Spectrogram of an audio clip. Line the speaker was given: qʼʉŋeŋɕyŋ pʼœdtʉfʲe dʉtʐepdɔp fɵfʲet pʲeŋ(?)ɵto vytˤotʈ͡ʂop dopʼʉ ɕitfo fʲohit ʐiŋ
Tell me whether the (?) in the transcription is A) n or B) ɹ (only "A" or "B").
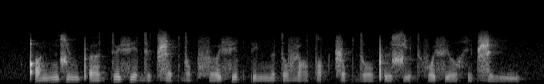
A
